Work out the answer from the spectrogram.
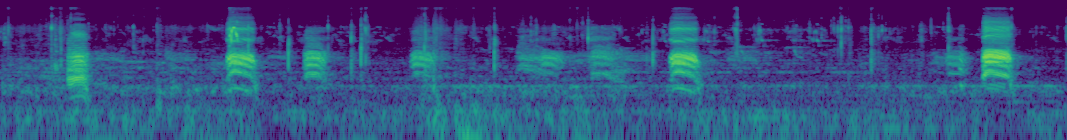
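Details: Many crows fighting over food: a series of harsh caws of varying loudness, roughly every one to three seconds, some overlapping, over a low steady hum.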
